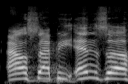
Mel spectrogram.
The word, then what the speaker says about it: Al Sapienza: Now we want to welcome to the Show with Ron Russell, Al Sapienza.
